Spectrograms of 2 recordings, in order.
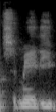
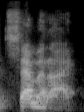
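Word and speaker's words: Samedi: in the in the some people say baron samidi but it's barren seminai and that's the guy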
